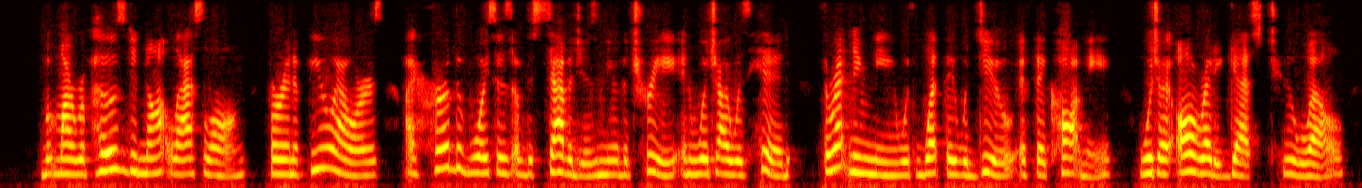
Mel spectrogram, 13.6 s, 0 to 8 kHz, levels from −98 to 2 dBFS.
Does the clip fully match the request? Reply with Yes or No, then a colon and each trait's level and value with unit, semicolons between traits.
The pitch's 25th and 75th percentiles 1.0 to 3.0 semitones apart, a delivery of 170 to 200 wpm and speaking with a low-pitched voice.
No: narrow, 2.5 semitones; average, 195 wpm; high, 230 Hz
